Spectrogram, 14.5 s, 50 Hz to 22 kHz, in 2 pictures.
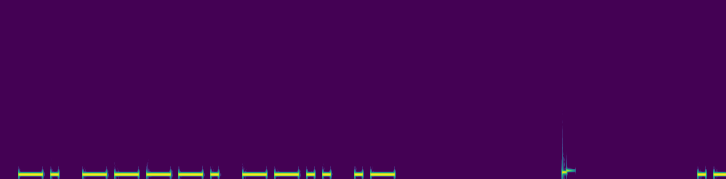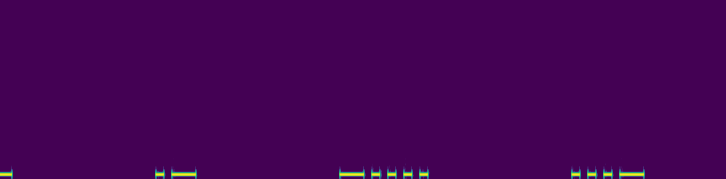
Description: Morse code, heard as a keyed tone, about 15 wpm, spaced as for 8 wpm, 700 Hz. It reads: N9ZA AA6V
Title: USA Call Signs - 4 Characters - 6x Character Spacing - 15wpm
